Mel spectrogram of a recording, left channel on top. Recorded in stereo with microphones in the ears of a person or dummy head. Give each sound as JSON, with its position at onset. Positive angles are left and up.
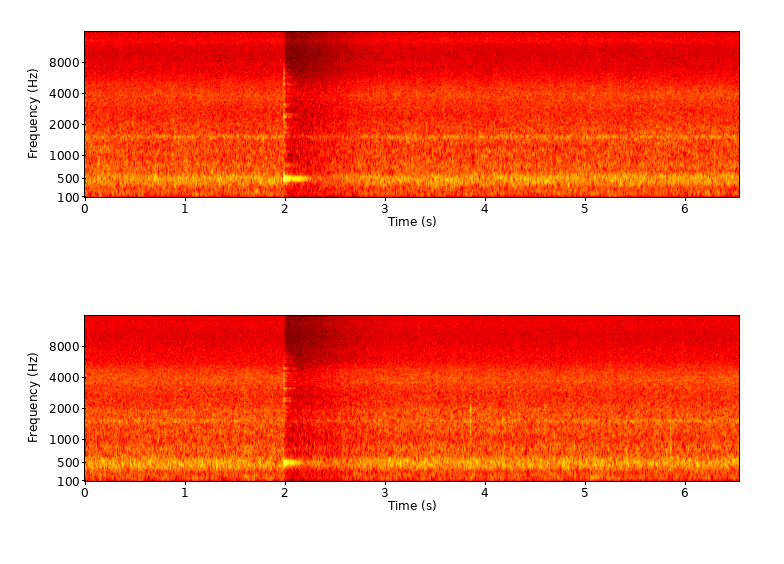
{"t": 2.0, "sound": "a cowbell", "side_deg": 30, "distance_m": 1.5}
